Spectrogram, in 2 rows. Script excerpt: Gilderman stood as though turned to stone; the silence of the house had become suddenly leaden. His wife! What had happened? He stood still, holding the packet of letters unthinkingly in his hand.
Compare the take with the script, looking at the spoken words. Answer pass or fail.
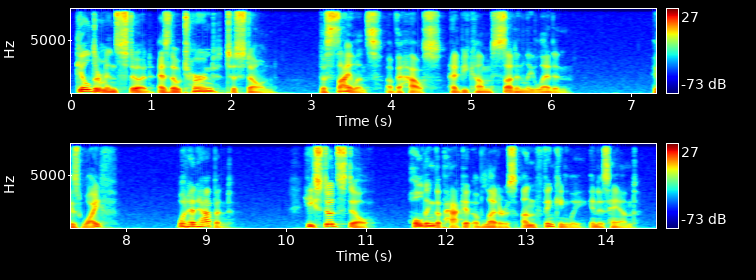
pass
